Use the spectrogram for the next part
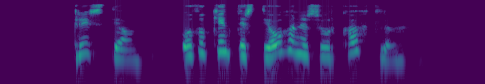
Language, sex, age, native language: Icelandic, female, 50-59, Icelandic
